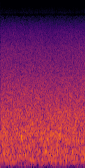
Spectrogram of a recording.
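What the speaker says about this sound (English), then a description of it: "This is Great Brook, which isn't very big, I know, but it's called Great Brook." Great Brook, a small brook beside a flat green field, rushes steadily with a broad, even wash of flowing water, close and continuous with no voices.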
